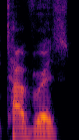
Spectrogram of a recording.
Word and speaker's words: Tavares: white le conga um tavrez tavern sorry you know people are saying the r is silent um it seemed it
